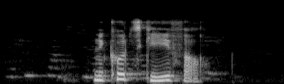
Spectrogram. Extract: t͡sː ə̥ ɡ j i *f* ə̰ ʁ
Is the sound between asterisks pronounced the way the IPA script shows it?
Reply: yes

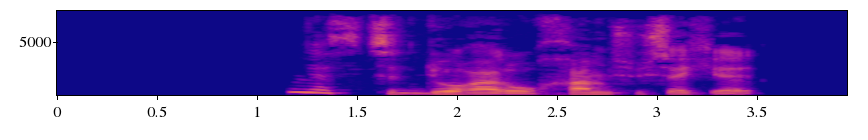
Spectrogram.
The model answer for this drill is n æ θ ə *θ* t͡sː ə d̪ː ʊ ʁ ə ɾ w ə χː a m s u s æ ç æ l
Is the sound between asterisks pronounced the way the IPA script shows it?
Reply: no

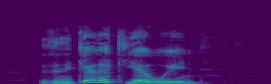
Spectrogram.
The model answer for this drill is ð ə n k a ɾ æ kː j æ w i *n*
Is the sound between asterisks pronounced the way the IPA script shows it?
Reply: yes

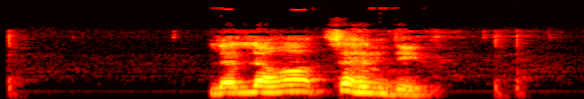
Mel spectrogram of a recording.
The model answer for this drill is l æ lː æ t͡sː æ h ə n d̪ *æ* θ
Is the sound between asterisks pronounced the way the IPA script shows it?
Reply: no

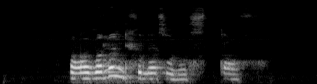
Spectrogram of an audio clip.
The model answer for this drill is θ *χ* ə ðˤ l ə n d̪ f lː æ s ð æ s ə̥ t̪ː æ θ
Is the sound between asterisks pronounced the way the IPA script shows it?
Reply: no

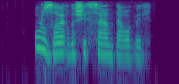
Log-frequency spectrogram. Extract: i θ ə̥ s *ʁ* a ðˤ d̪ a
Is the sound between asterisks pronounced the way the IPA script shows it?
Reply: no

